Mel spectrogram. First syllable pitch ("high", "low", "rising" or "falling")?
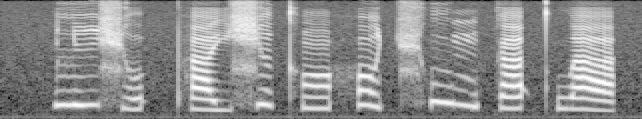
high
